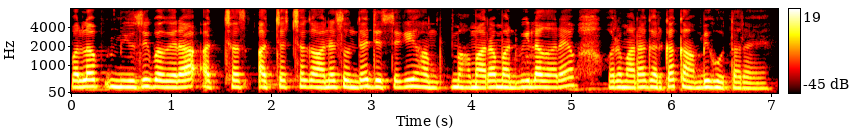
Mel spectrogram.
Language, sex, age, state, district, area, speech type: Hindi, female, 18-30, Madhya Pradesh, Gwalior, rural, spontaneous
